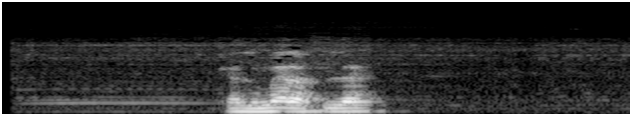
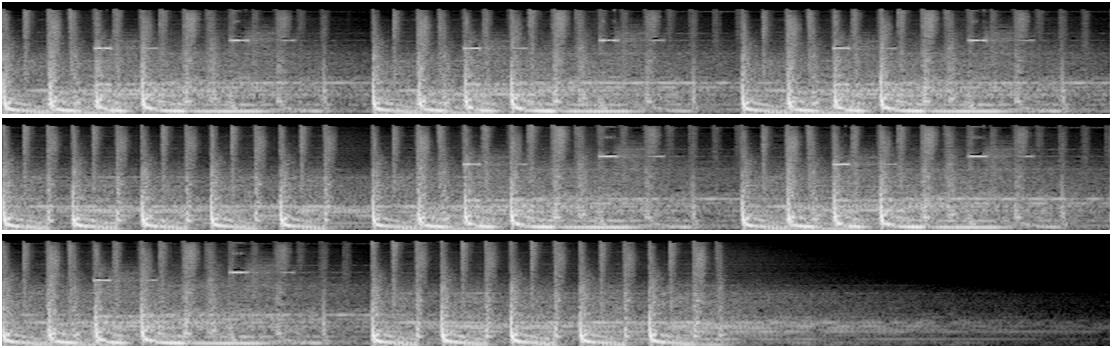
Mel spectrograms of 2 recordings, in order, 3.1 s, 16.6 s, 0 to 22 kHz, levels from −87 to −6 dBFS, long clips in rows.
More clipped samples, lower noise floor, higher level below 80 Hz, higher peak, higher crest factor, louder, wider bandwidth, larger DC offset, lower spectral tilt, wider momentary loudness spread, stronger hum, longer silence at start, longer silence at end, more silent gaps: neither; first, -57 dBFS vs -53 dBFS; second, -52 dBFS vs -34 dBFS; about the same, -4 dBFS vs -2 dBFS; about the same, 18 dB vs 18 dB; about the same, -18 LUFS vs -18 LUFS; second, 5.8 kHz vs 17 kHz; neither; first, -10 dB/octave vs -5.5 dB/octave; about the same, 11 LU vs 10 LU; neither; first, 1.1 s vs 0 s; first, 1.25 s vs 1 s; neither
